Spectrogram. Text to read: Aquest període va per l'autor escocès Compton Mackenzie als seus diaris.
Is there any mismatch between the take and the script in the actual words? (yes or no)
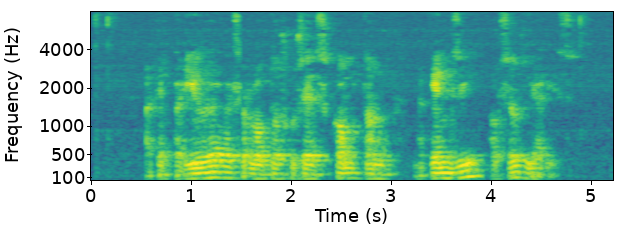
no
